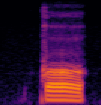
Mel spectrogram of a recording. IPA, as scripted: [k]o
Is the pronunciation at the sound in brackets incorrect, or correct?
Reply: correct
